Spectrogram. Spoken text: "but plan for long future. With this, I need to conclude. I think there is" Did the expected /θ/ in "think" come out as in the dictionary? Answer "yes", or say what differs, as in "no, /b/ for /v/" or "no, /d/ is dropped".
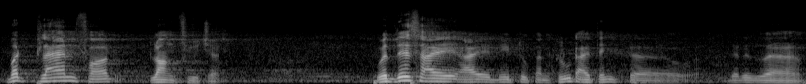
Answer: no, /t/ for /θ/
